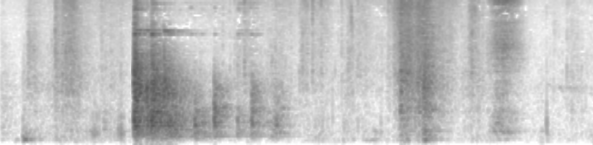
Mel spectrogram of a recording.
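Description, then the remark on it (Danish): Collected bottles, many of them Cola Zero, Danish water and red wine bottles, clink and knock against each other in a few bright, clattering bursts, with a louder jangle early on and another cluster of clinks near the end. “Der er utrolig mange Cola Zero-flasker, og utrolig meget dansk vand, og så er rødvinsflaskerne også klart overrepræsenteret her.”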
